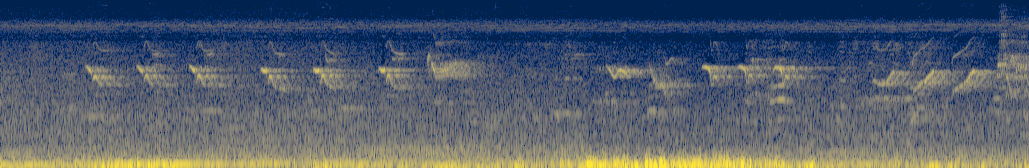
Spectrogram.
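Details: Single pale-breasted thrush in southeastern Brazil at dawn, repeating short doubled whistles in quick runs. A brief break is followed by more rapid doubled notes, with steady low background rumble.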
